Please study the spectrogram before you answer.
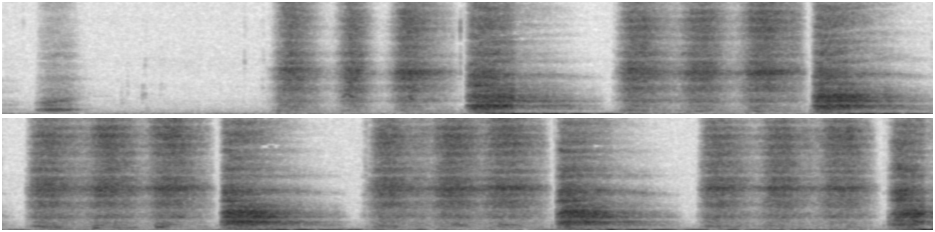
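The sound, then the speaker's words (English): Rhythmic breathing exercise: quick, sharp sniffs in through the nose, each short run followed by a relaxed exhale through the mouth, repeated in a steady, fast cycle, loud and alone. “three inhales through the nose, followed by a relaxed sigh out through the mouth. So it goes like this.”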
